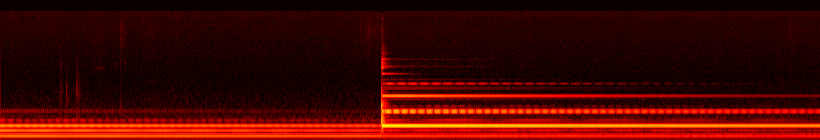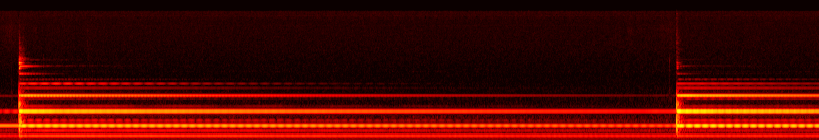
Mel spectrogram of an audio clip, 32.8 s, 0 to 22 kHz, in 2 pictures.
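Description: Hand-forged singing bowl, 26.7 cm across with a 137 Hz (C#) fundamental, ringing with a low hum and several overtones. It is struck again about 8 seconds in and about 17 seconds in, and each strike swells the ring, which then fades slowly with a slight pulsing. A third strike lands at the very end.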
